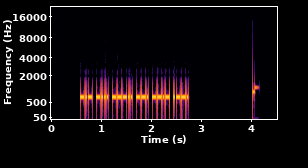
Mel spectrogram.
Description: Morse code, heard as a keyed tone, about 44 wpm, 690 Hz. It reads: KB8GQP
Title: USA Call Signs Repeated 3x 45wpm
